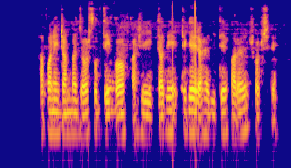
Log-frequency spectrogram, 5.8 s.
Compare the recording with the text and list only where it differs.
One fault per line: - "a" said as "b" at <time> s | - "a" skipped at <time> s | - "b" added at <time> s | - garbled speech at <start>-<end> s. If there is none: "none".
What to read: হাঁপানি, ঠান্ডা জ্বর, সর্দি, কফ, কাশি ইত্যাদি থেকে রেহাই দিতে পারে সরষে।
none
